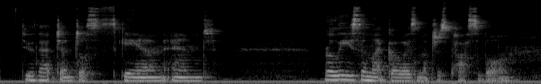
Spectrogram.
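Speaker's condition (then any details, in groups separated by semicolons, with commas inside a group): No condition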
